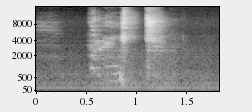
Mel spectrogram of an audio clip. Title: Allergy sneezes vs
